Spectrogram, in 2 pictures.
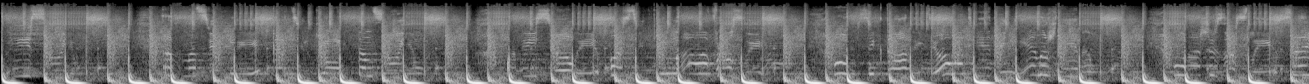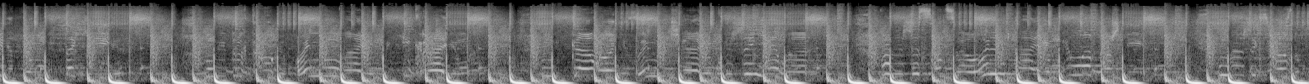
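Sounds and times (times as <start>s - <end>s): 
phonk music: 0.0s - 26.1s.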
